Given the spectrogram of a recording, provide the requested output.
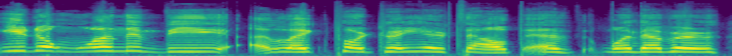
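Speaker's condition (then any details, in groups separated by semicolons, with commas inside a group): Cerebral palsy; spastic, ataxic features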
